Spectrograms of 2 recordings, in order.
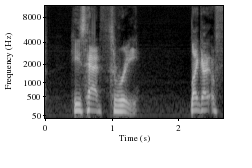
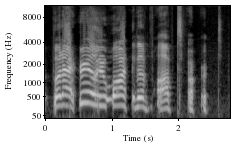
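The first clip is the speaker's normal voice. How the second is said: put-on high, slow, teary little-kid whine; mock sobbing child voice; whiny toddler; 7 semitones higher, slower than usual. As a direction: plead like a crying three-year-old. Child voiced crying over Pop-Tarts.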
